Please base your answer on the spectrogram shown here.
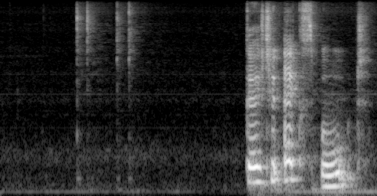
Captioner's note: mouse clicking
